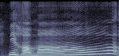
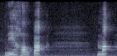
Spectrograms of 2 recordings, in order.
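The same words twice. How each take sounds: First: Ma stretched long and sliding up; Ni hao ma with an exaggerated rise on ma; wrong rising ma. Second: Final syllable short and light, no rise. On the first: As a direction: drag out "ma" in a slow climbing question. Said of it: "You don't say". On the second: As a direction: end on a quick little "ma". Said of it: "Just a very light little ma". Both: Shown as a demonstration.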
